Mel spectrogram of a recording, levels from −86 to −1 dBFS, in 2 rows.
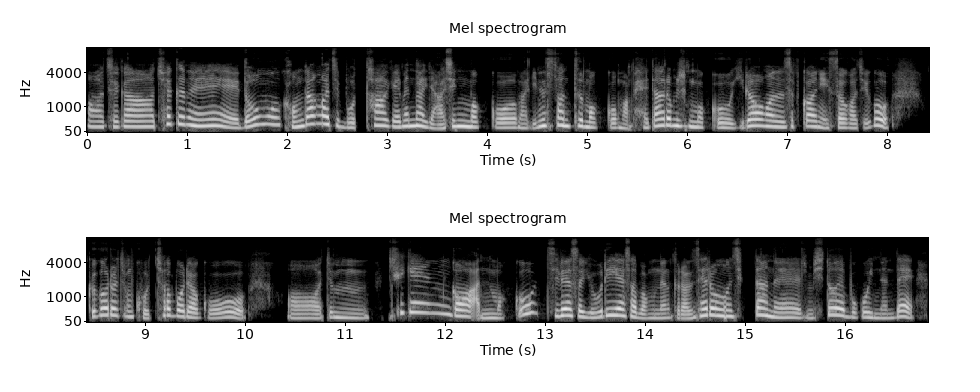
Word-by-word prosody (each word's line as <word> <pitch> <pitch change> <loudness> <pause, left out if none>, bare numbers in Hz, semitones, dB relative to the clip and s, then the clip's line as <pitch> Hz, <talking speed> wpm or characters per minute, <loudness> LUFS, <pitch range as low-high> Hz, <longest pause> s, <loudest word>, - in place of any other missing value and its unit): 아 215 -1 -2
제가 220 0 +1
최근에 255 - +2
너무 295 - +1
건강하지 300 +5 +2
못하게 215 +5 -1
맨날 240 -1 +3
야식 160 +8 -2
먹고 200 -5 +1
막 170 -2 -7
인스턴트 250 - +1
먹고 195 -4 -2
막 160 -4 -6
배달 240 +8 0
음식 245 -4 +2
먹고 185 -3 -2
이런 235 +1 +2
습관이 225 -1 -1
있어 180 +2 -2
가지고 175 +9 0 0.4
그거를 275 +4 +3
좀 235 -4 -5
고쳐보려고 190 - -1 0.4
어 160 -1 -4
좀 180 -4 -5 0.2
튀긴 370 -3 -2
거 240 -4 +5
안 165 +1 -2
먹고 290 - -3
집에서 245 -5 +2
요리해서 235 +3 +2
먹는 165 +1 -5
그런 150 -3 -3
새로운 255 +3 +3
식단을 195 -9 0
좀 160 - -11
시도해 280 +9 +2
보고 195 -3 -4
있는데 175 +4 -2
220 Hz, 315 characters per minute, -22 LUFS, 180-255 Hz, 0.4 s, 거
